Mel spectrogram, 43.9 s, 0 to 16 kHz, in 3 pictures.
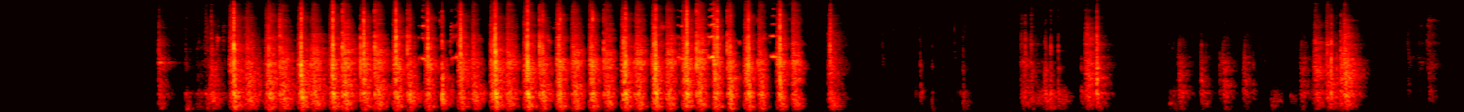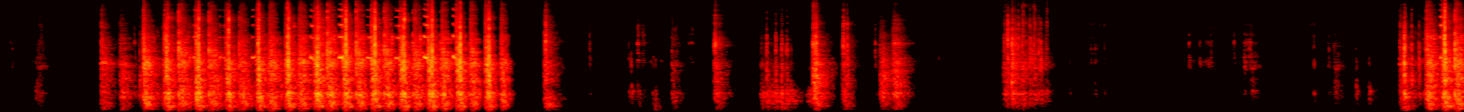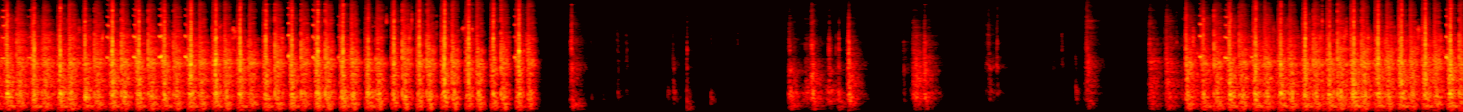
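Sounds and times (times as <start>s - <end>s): machine clicks and knocks: 2.1s - 8.0s, 16.0s - 19.8s, 28.7s - 34.7s, 40.8s - 43.9s.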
